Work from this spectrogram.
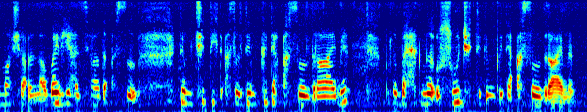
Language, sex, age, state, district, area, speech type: Kashmiri, female, 30-45, Jammu and Kashmir, Bandipora, rural, spontaneous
